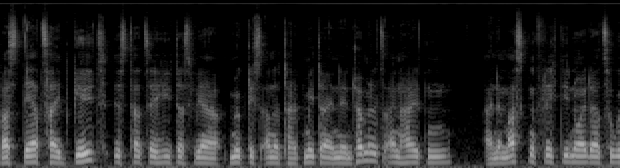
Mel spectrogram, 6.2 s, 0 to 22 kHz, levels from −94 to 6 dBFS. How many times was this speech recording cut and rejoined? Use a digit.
0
